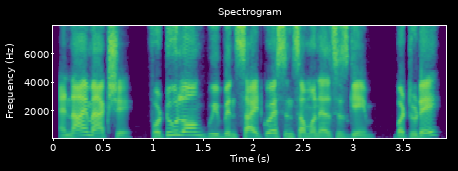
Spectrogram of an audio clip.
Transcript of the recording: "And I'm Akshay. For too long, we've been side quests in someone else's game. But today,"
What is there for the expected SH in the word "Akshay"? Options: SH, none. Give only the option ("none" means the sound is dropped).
SH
